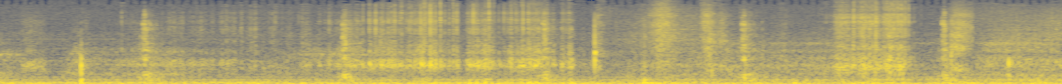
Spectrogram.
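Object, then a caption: Pen nib on thin paper page. An orange fountain pen nib draws a loop around a word on a thin paper page of an open softcover word-seek puzzle book. Quiet, bright scratchy strokes of the nib scraping the paper come in short bursts over a steady low rumble, with a couple of faint taps.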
